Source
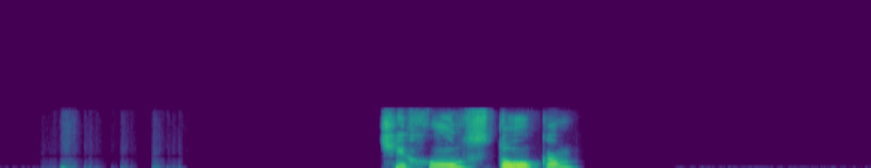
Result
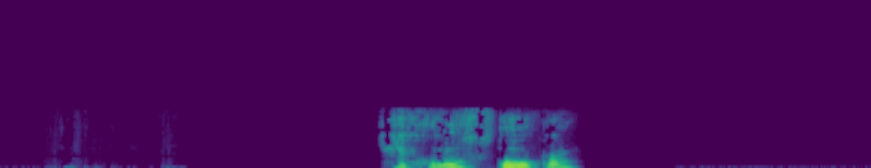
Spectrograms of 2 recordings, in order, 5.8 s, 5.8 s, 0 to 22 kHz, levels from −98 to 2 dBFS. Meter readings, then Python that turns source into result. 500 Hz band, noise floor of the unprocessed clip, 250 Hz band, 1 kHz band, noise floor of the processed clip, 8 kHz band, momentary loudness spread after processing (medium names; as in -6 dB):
-0.5 dB, under -85 dBFS, -0.5 dB, -1.5 dB, under -85 dBFS, no reading, 15 LU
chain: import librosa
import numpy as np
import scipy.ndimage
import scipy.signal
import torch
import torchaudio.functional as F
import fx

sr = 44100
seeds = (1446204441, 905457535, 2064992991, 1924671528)

y = fx.hpss_only(x, sr, part='harmonic')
